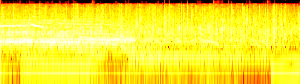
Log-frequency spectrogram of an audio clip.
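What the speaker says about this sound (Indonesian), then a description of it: "Oke, kasih tepuk tangan untuk yang menang ya." Crowd applause and cheering sound for the winners in the Sakura School Simulator game, a steady wash of clapping with low synthetic background tones underneath.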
